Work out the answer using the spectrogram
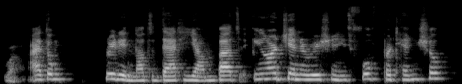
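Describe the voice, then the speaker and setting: A woman in her thirties hosting a casual live stream, chatting and answering viewers' questions, often pausing to search for words. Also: on the high side, poor audio. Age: 30s. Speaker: livestream host.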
